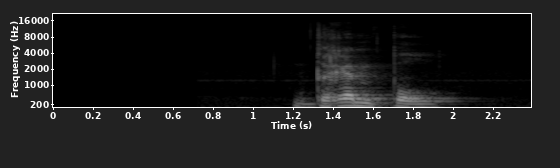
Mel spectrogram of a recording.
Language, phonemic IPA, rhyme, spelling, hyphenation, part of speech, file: Dutch, /ˈdrɛm.pəl/, -ɛmpəl, drempel, drem‧pel, noun, Nl-drempel.ogg
- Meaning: 1. a physical threshold 2. a figurative threshold, such as a limit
